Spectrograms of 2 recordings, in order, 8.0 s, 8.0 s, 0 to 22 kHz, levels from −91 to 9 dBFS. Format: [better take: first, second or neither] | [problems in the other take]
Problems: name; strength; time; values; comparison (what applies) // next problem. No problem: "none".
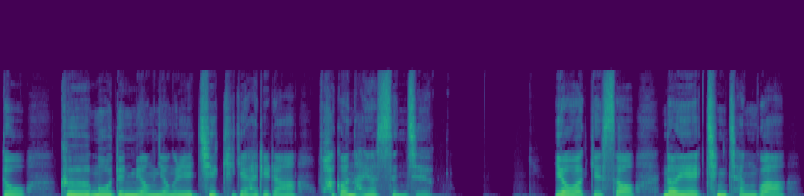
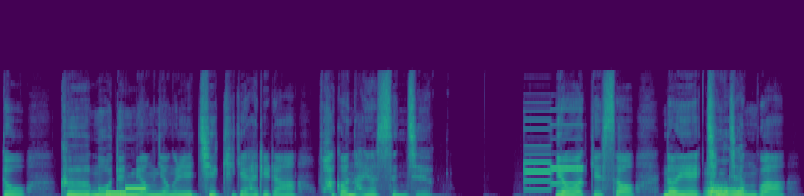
first | alarm; loud; at 1 s and at 5 s; peak 5 dB above the speech // dog barking; loud; at 7 s; peak 5 dB above the speech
